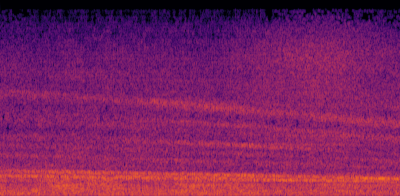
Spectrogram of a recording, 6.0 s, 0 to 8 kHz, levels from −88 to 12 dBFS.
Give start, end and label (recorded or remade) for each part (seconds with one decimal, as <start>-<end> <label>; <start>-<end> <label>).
0.0-0.5 recorded; 0.5-4.1 remade; 4.1-6.0 recorded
